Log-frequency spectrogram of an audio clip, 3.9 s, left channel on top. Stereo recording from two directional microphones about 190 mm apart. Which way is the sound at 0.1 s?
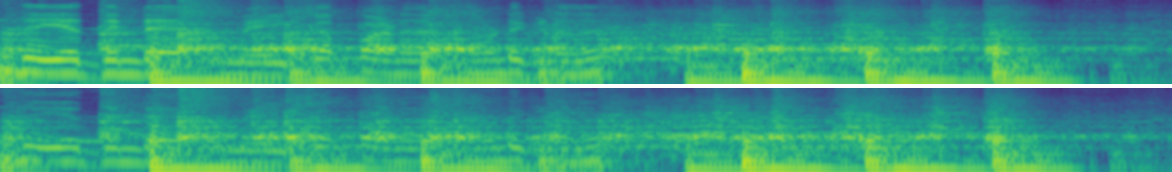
10° left (ahead or behind).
